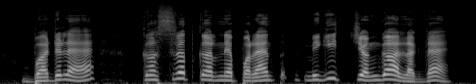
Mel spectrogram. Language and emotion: Dogri, happy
